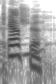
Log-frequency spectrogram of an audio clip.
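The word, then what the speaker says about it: Ke$ha: How do you pronounce a dollar sign? I don't. – Yeah, it's Kesha. Kesha.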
